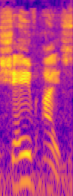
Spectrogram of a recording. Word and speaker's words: shave ice: ooh now do you does it sound like I left the D out like I should be saying shaved yes I looked into this they don't say shaved they say Shave Ice oh my gosh oh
